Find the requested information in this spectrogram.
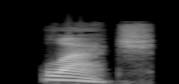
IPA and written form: lˈætʃ (latch)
